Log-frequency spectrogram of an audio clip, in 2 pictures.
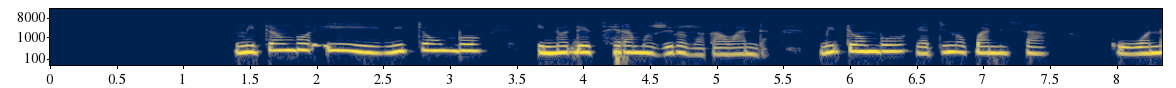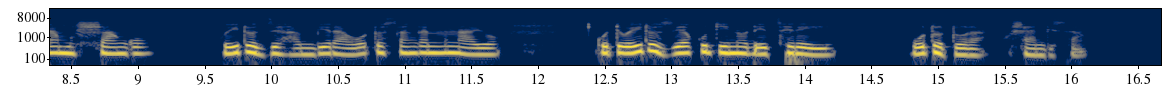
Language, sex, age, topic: Ndau, female, 18-24, health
